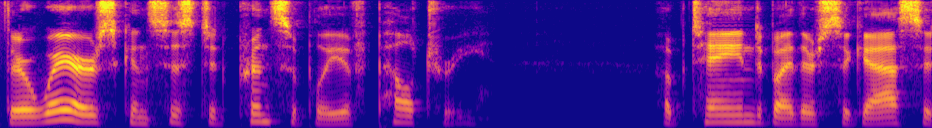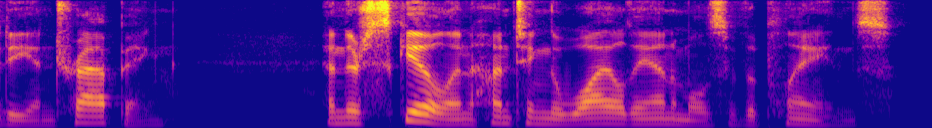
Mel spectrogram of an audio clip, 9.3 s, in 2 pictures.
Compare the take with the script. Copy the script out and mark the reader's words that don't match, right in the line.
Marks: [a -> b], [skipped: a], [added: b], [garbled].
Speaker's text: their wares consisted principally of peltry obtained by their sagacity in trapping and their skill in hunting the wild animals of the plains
their wares consisted principally of peltry obtained by their sagacity in trapping and their skill in hunting the wild animals of the plains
